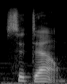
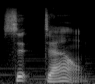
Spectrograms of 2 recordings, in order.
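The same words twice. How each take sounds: First: The T is dropped completely with no hold. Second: The T is held briefly but not released. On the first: "that T is completely gone" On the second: "we make that preparation"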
